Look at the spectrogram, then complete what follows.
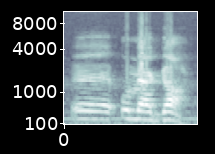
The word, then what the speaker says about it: omega: only to ensure that this W-like symbol, that is oscillation angular frequency, is pronounced as omega.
